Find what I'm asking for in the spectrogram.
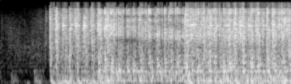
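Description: Automatic rifle gunfire in the PUBG Mobile battle royale game: after a short quiet start, a loud, sustained burst of rapid shots rattles on continuously to the end, with no talk over it.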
